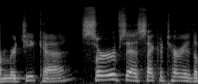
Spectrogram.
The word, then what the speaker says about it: Mujica: Calabria Don Fernando borja muika is a top Mexican banker and criminal financier Don Fernando borha mu uh I think it's muika Mr Fernando borha muika or Mika serves as Secretary of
